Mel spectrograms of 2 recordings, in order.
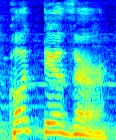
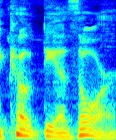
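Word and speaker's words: Côte d'Azur: like you see it here's one that I've always said a little differently that's changed through the years caught dizzer it's actually it's French for the azure coast but as we can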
